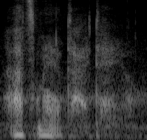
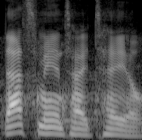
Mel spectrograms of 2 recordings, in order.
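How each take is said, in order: First: It is said in a whisper. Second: It is said aloud, excitedly.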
